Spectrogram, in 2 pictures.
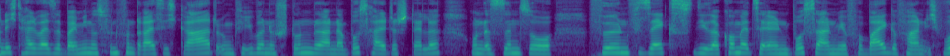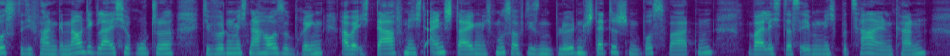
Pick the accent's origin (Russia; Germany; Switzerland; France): Russia; Tyumen, Tyumen Oblast; moved away; Aber in Tjumen, wo ich aufgewachsen bin, war das wirklich lange ein Riesenproblem.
